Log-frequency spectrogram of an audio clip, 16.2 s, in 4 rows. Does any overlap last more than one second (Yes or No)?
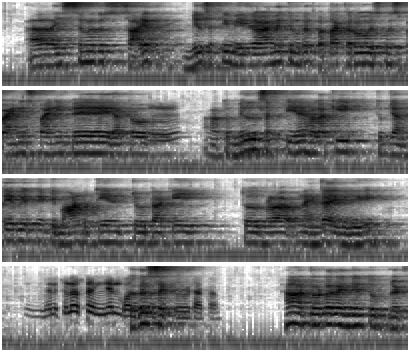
No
